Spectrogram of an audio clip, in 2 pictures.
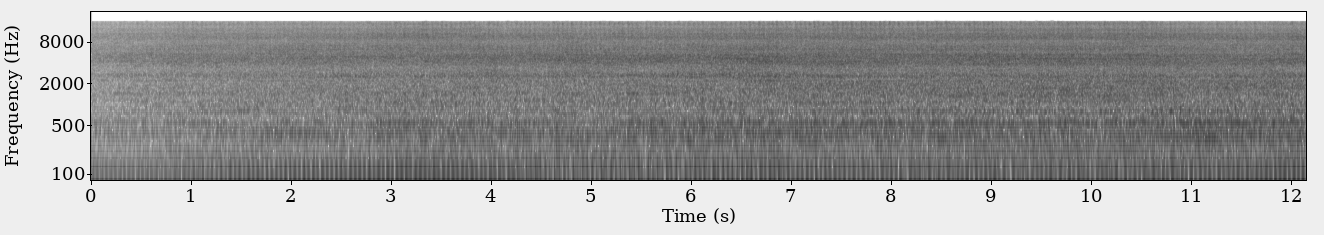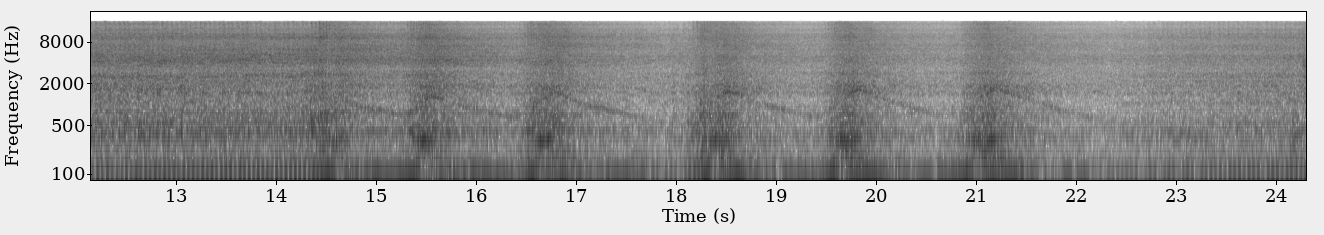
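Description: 2007 BMW R1200RT's 1170 cc air/oil-cooled boxer twin idling steadily, then revved in about five short throttle blips, one every second and a half or so, over the last ten seconds. It sounds sweet.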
